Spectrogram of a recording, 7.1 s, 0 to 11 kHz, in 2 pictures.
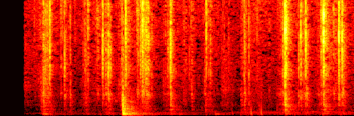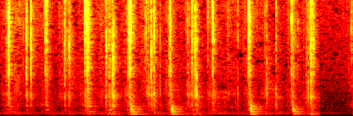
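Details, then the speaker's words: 1990s Audi A6 front lower control arm levered by hand under the car, engine off: irregular dry creaks and pops from torn rubber bushing with separated inner sleeves; likely causes creaking when turning the steering wheel. "So when you turn the steering wheel, the bushing shifts around, and I think that's what causes the cracking or creaking noise."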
